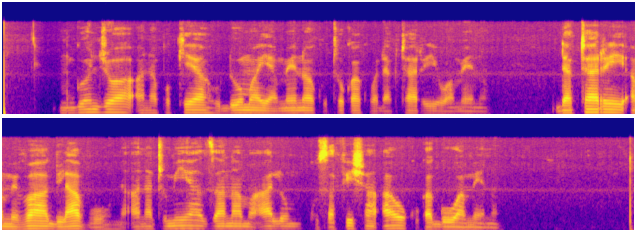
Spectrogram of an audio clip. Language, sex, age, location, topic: Swahili, female, 18-24, Nairobi, health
